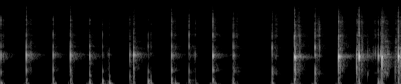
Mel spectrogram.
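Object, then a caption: Plastic sunscreen bottle. Fingertips and a translucent plastic cap tap quickly and unevenly on the body of a medium-sized, hollow, yellow plastic sunscreen bottle. Each tap gives a short, dry, hollow click with a resonant tone around 1.4 kHz and almost no ring. The taps grow slightly louder and ring more toward the end.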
